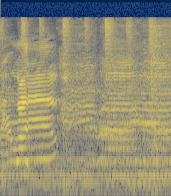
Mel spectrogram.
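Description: Gospel praise team singing together over sustained chords held underneath.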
